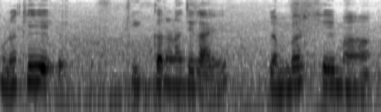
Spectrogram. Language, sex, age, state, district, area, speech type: Sindhi, female, 45-60, Uttar Pradesh, Lucknow, urban, spontaneous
